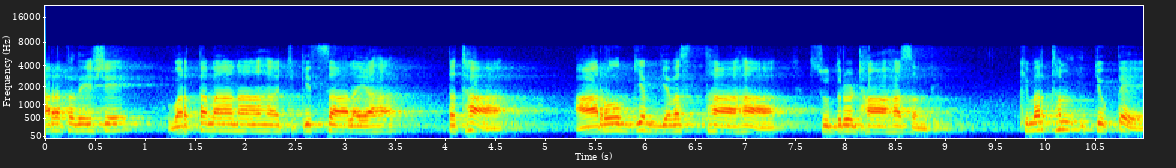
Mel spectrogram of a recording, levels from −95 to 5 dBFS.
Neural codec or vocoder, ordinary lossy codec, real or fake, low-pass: none; Opus, 64 kbps; real; 7.2 kHz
